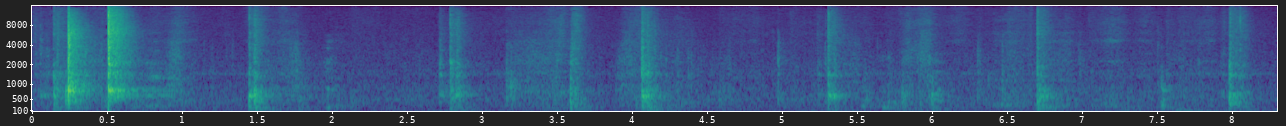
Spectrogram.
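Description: A plastic drink bottle and a cloth raven hand puppet being tossed up and caught by hand, each catch giving a short tap or crinkle, roughly one every half-second to second. The two loudest catches come near the start.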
